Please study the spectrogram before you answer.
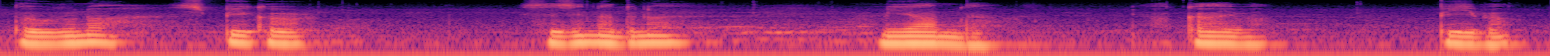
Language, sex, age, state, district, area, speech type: Manipuri, male, 18-30, Manipur, Tengnoupal, rural, spontaneous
